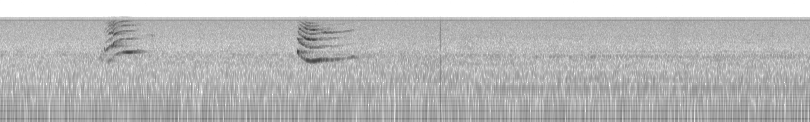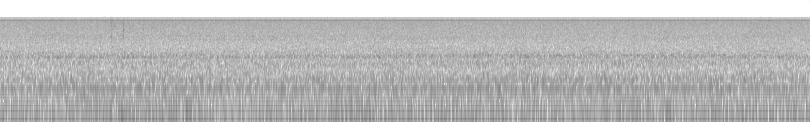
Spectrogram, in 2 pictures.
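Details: Indoor pet cat watching a bug on the wall gives two quick downward-sliding meows about two seconds apart, followed by a long stretch of quiet room hum.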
